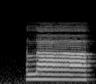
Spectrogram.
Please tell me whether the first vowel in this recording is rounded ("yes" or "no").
no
